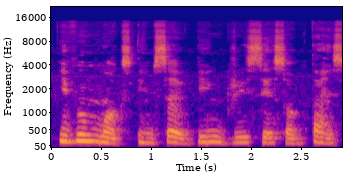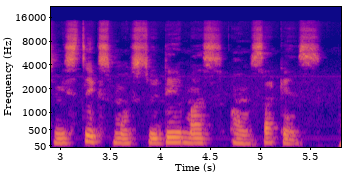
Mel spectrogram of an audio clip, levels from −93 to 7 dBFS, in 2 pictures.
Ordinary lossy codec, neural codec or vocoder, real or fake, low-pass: none; vocoder, 44.1 kHz, 128 mel bands every 256 samples, BigVGAN v2; fake; 14.4 kHz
